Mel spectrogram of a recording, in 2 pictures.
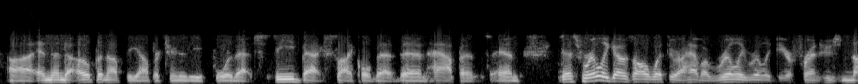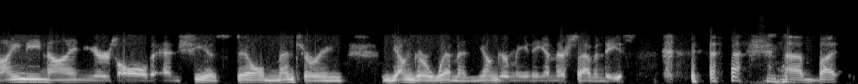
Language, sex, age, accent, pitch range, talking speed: English, male, 50-69, American, 95-115 Hz, 170 wpm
